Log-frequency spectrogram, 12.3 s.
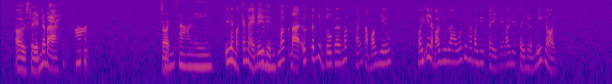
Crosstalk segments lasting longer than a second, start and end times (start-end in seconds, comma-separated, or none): none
